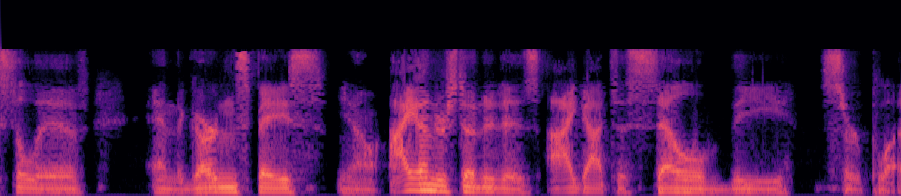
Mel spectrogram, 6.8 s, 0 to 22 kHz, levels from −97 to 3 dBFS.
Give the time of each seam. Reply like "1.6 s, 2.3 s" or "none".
2.9 s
